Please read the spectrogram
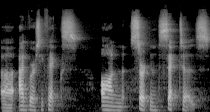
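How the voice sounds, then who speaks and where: A woman with an Antiguan accent, very deep and low in pitch, at a very slow pace. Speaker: politician. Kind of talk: political interview. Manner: formal.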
